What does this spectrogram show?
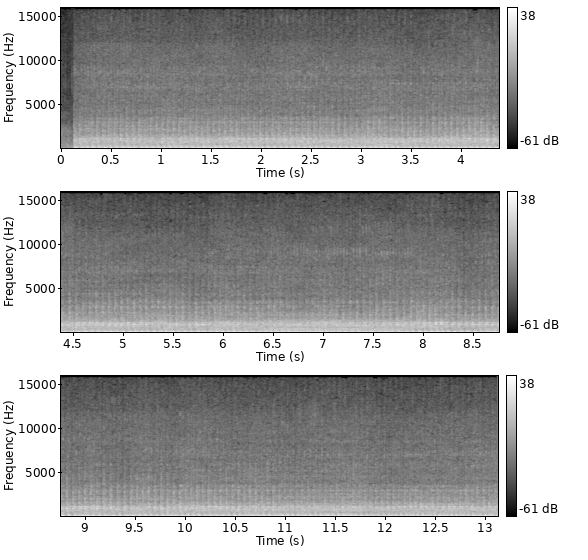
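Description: Royal Enfield Himalayan's single-cylinder engine running at a steady, low speed while the motorcycle rides a dirt track.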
